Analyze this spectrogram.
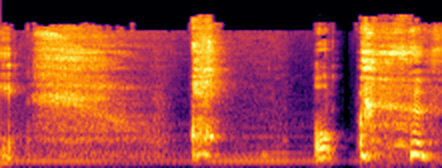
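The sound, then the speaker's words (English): Dog hacking and coughing up a hairball: a few harsh, raspy retching bursts of uneven length, the first long and drawn out, then shorter throaty coughs, with no talk. “Sorry, we have a dog that's coughing up a hairball.”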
